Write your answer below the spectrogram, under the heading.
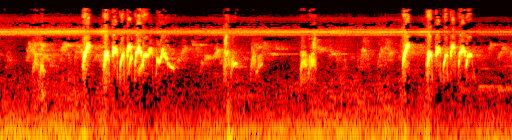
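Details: Red-whiskered bulbul singing: two bursts of quick, bubbly whistled phrases around one and five seconds, each a rapid run of five or six warbled notes, with softer fragments between and a steady high electronic whine behind.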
